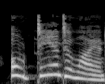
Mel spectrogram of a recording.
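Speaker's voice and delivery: high, thrilled exclamation; delighted cry. A narrator's reading. Vivian greeting the dandelion, thrilled high cry. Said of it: "she cried".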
